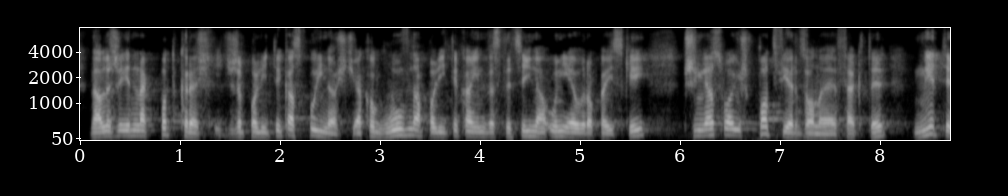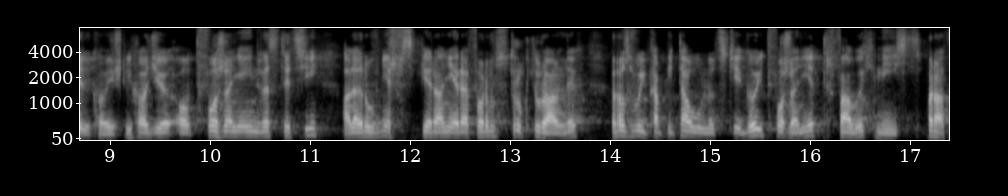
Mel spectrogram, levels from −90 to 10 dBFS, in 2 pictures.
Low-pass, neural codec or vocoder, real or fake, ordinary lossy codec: none; codec, 16 kHz, 4 kbps, X-Codec, HuBERT features, trained on general audio; fake; none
